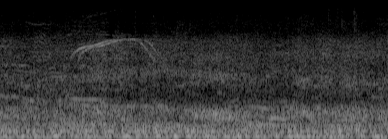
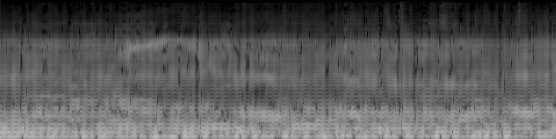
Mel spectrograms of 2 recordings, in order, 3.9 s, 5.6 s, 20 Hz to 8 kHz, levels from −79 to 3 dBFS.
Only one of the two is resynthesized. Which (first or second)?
second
